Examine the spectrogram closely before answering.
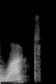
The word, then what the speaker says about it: walked: um matt uh ken walked back and walked back sound the same no meaning you drop the d which is actually a t sound it's spelled to the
